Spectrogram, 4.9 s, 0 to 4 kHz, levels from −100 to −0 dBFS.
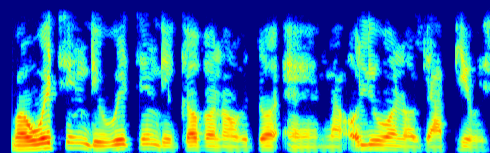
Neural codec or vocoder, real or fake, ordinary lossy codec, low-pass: none; real; none; 3.6 kHz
